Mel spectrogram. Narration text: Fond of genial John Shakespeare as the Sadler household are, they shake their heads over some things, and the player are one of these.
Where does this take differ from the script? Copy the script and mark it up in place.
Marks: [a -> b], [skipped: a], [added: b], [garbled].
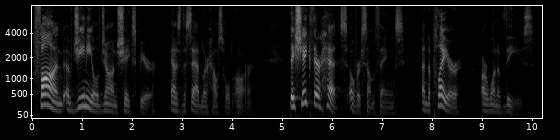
Fond of genial John Shakespeare as the Sadler household are, they shake their heads over some things, and the player are one of these.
